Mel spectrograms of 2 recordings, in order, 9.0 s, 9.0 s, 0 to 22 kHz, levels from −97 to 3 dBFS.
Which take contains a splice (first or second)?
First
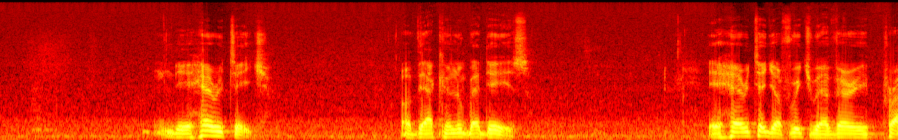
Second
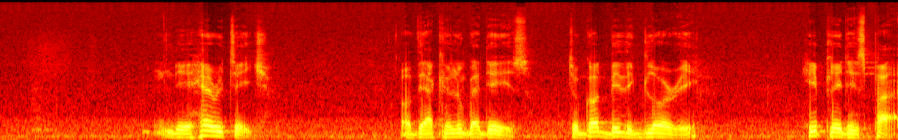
second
